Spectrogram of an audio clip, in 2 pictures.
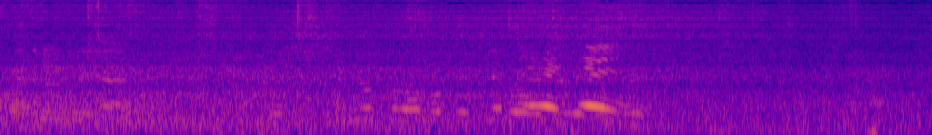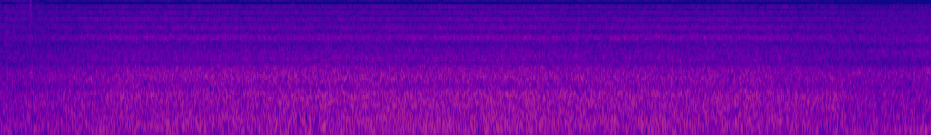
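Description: Small waves wash gently onto a beach outdoors.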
